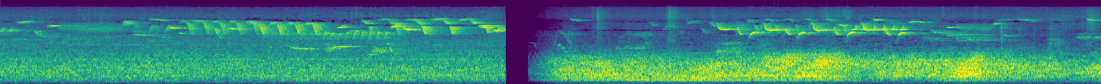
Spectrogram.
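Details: Great tits feeding close up, breaking up food with their beaks; rapid series of high, thin chirps in quick clusters, pausing briefly midway, then resuming, over steady broadband background noise.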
